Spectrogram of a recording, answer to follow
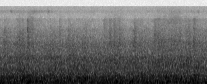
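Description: Steady low room rumble with a faint steady hum, and no separate sounds from handling.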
